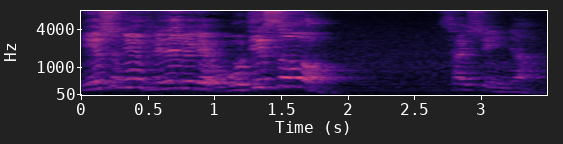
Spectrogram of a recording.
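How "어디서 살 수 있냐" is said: emphasis lands on the word 어디서. Retelling the question Jesus asked Philip: stress on 어디서. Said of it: "제가 강조점을 어디라고 이야기를 하고 있습니다".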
